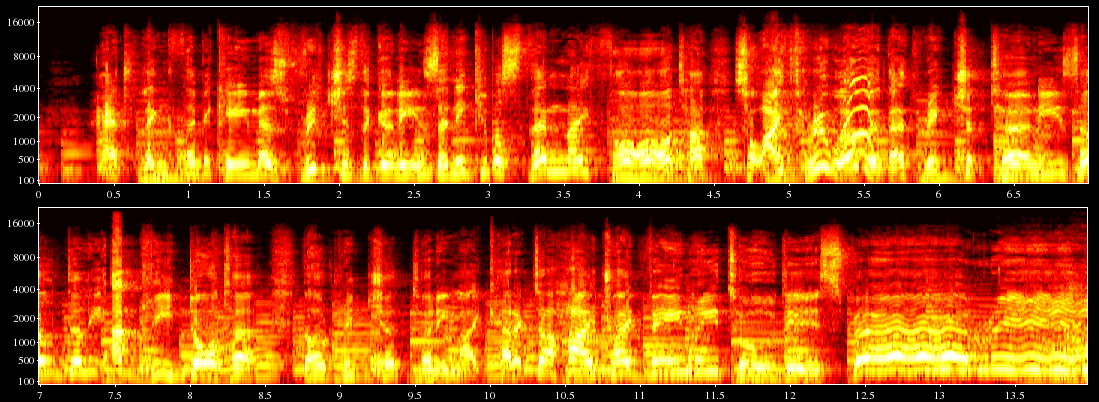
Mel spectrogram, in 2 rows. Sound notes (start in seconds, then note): 5.3 woman’s shriek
